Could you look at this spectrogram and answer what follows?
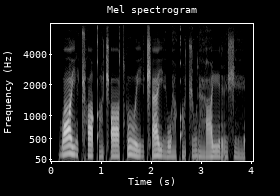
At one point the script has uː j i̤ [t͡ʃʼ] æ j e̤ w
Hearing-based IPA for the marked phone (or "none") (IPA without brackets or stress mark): t͡ʃʼ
